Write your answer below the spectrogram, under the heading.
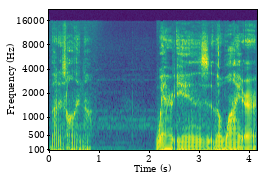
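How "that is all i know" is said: soft breathy whisper. Shown as a demonstration. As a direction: whisper it like a secret. Repeated line said again whispered.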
